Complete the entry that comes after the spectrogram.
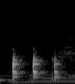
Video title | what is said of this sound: How To Make Rocks From Styrofoam (5/5) | even sounds pretty convincing ... you can hear that it's Hollow it's not solid like a real Rock would be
